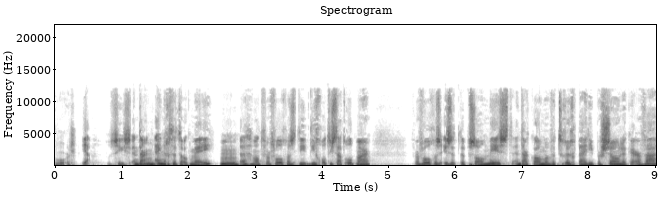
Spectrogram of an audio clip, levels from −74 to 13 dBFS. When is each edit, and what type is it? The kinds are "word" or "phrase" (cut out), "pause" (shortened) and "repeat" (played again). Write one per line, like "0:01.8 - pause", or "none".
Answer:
none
